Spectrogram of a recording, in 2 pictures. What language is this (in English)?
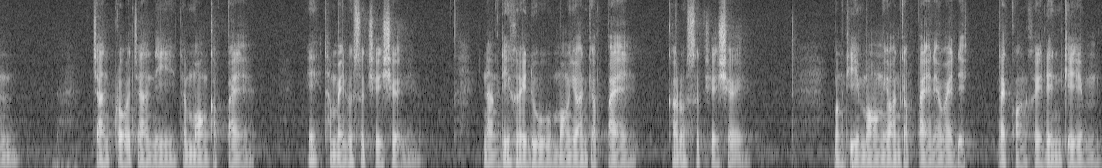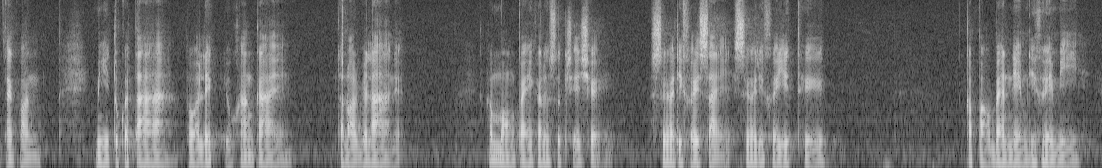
Thai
